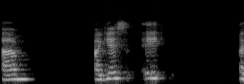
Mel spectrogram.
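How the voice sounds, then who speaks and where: Somewhat breathy, the voice varies in pitch in an ordinary way. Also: woman. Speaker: community centre trustee. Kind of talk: online meeting talk. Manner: fast.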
